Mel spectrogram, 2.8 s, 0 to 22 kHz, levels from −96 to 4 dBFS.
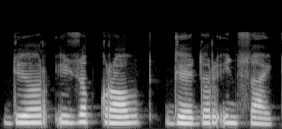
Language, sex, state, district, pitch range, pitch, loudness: English, female, Arunachal Pradesh, Lower Dibang Valley, 195-210 Hz, 200 Hz, -17 LUFS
